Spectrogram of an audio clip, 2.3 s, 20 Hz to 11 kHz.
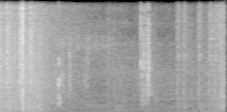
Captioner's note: click.mp3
